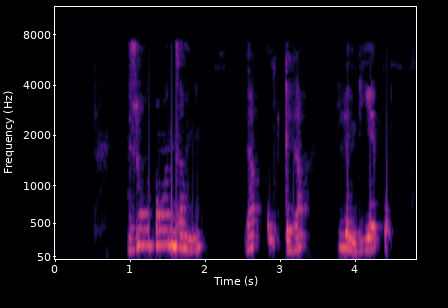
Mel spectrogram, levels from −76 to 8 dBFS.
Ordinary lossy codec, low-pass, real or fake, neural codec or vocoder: AAC, 64 kbps; 7.2 kHz; real; none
